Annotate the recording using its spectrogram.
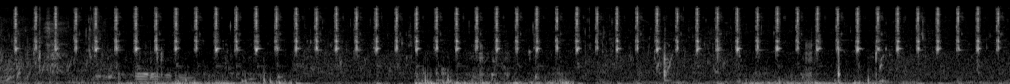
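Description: Clock ticking sound effect, an even, rapid tick of about five a second, marking the seconds of a breath-hold timer.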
